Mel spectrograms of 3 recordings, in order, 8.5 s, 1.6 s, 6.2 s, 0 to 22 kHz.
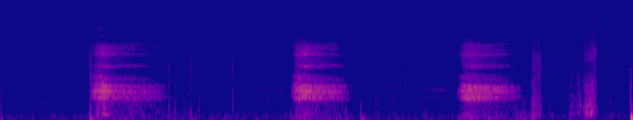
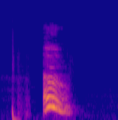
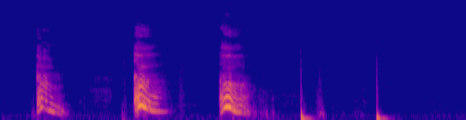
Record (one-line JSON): {"exhalation_length": "8.5 s", "exhalation_amplitude": 430, "exhalation_signal_mean_std_ratio": 0.44, "cough_length": "1.6 s", "cough_amplitude": 2743, "cough_signal_mean_std_ratio": 0.34, "three_cough_length": "6.2 s", "three_cough_amplitude": 3368, "three_cough_signal_mean_std_ratio": 0.28, "survey_phase": "beta (2021-08-13 to 2022-03-07)", "age": "45-64", "gender": "Female", "wearing_mask": "No", "symptom_none": true, "symptom_onset": "12 days", "smoker_status": "Never smoked", "respiratory_condition_asthma": false, "respiratory_condition_other": false, "recruitment_source": "REACT", "submission_delay": "1 day", "covid_test_result": "Negative", "covid_test_method": "RT-qPCR"}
